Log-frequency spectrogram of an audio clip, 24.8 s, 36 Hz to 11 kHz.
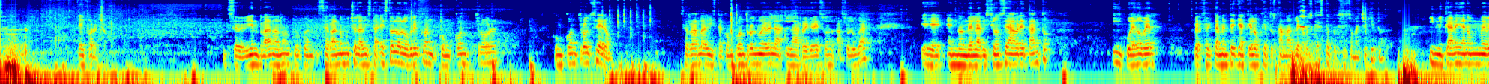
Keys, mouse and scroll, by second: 2.1 alt+Tab, 3.7-4.5 typing, 4.8 alt+Tab, 5.9-7.0 typing, 10.1 typing, 10.3 ctrl+0, 13.7 Escape.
